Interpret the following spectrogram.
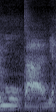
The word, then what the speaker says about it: Montaigne: pleure pas sur commande je m'appelle montagne mais il l'écrivait avec un i devant le G pour bien t'aider à prononcer son nom ah et c'est marrant parce qu'aujourd'hui nous l'appelons Montaigne on a préféré changer la prononciation de son nom plutôt que l'orthograhe ah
